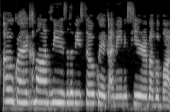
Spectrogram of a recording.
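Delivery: high, pleading mock coaxing; placating. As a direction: sweet-talk him into it, hammed up. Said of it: "like, placating".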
